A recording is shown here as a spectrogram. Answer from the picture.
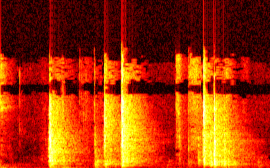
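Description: A few short, sharp clicks and brief rustles of something being handled, in small clusters across the two seconds.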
